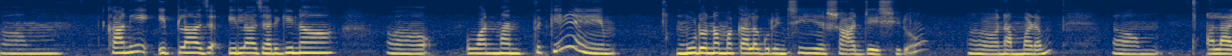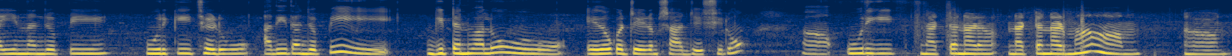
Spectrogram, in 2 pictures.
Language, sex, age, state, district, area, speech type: Telugu, female, 18-30, Telangana, Mahbubnagar, urban, spontaneous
